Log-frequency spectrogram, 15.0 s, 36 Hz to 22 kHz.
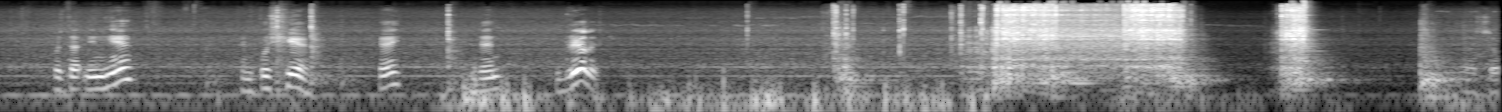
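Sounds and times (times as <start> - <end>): drill clicks: 8.3 - 12.1, 12.8 - 13.4
power drill driving screw into metal: 8.4 - 8.7, 9.6 - 12.2, 12.8 - 13.5.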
